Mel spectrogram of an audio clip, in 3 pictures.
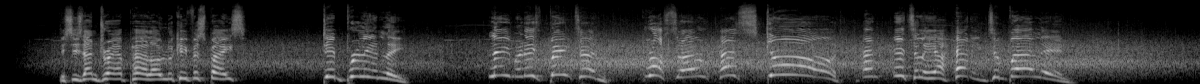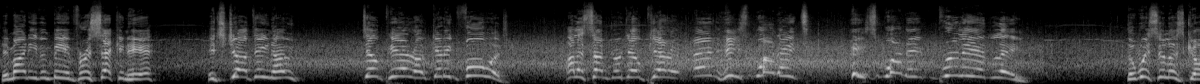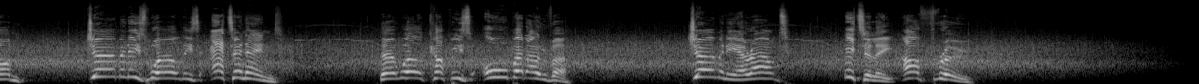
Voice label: commentator Football commentary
